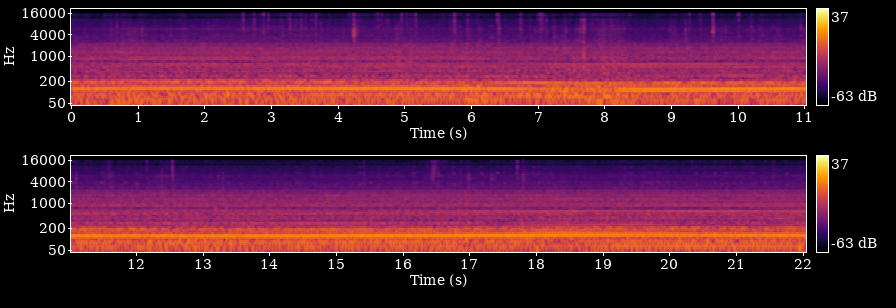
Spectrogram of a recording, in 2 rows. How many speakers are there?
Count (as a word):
zero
